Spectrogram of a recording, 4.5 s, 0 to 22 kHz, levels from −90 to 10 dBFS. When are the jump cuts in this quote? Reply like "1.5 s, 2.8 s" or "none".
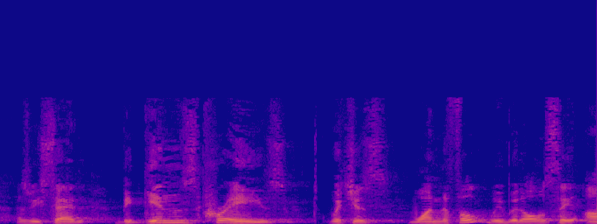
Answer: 1.5 s, 2.4 s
